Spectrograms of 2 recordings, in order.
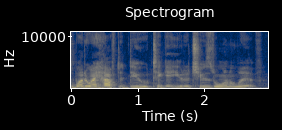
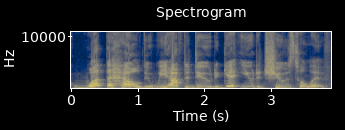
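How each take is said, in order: First: Higher voice, no shouting; earnest appeal. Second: Loud, higher, emphatic demand; exasperated outburst. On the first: Officer sitting down to reach his client, retold earnest appeal. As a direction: plead sincerely, the outburst now spent. Same question softened after he sat down. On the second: Officer banging the desk at his relapsed client, retold exasperated outburst. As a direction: imitate a fed-up officer exploding at you. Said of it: "banged his hands on the desks". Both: Retold or imitated.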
